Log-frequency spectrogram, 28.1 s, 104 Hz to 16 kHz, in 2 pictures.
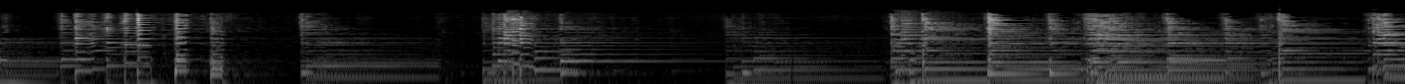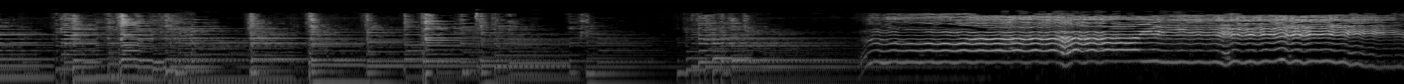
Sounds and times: Guitar: 0.0s - 28.0s.

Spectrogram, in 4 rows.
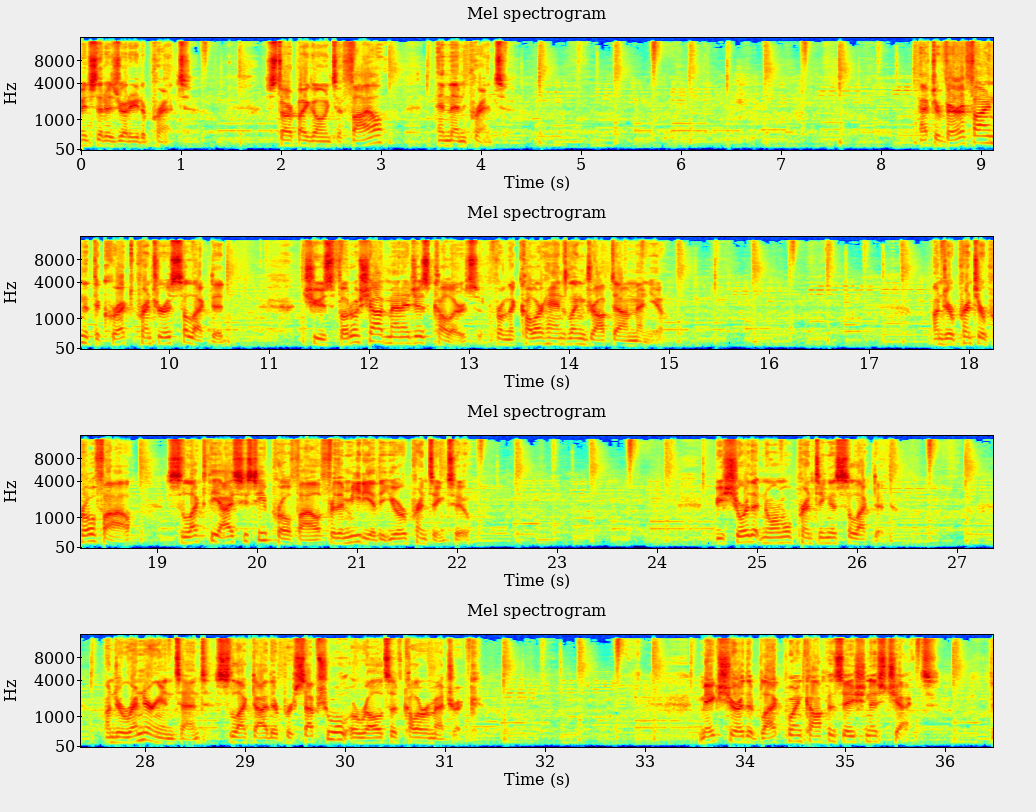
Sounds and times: Speech: 0.0s - 1.2s, 1.8s - 4.4s, 8.4s - 10.6s, 11.3s - 15.0s, 17.6s - 22.2s, 24.6s - 26.5s, 27.6s - 31.4s, 33.5s - 36.4s
Music: 0.0s - 36.4s.

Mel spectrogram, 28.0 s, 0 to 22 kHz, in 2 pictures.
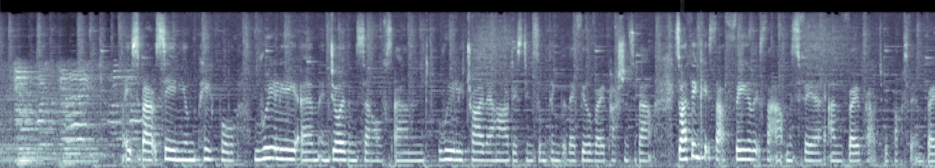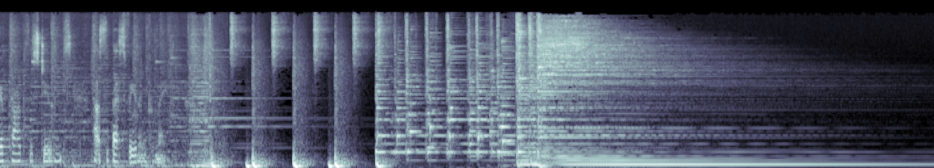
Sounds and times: Banjo: 0.0s - 17.4s, 19.7s - 24.3s
Speech: 1.8s - 16.6s.

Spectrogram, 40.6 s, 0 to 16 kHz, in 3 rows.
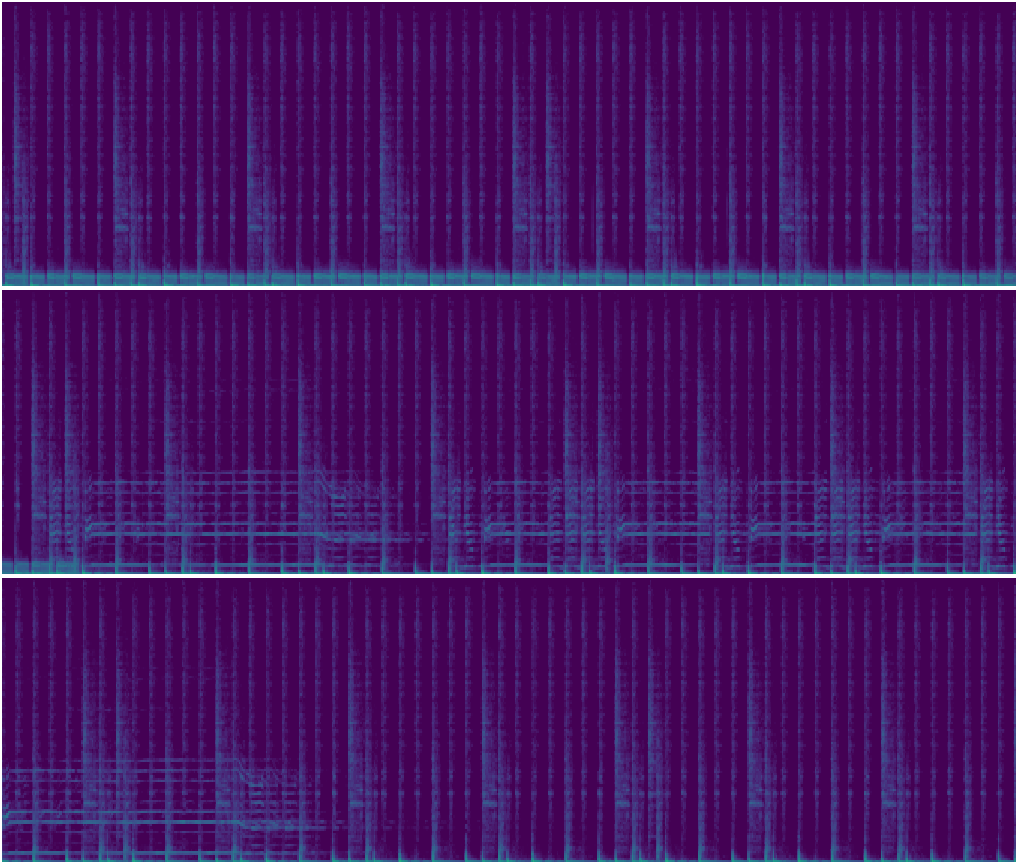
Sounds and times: House music: 0.0s - 40.5s
Techno: 0.0s - 40.5s.

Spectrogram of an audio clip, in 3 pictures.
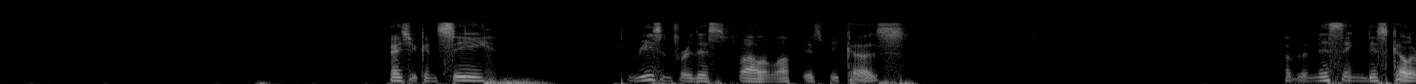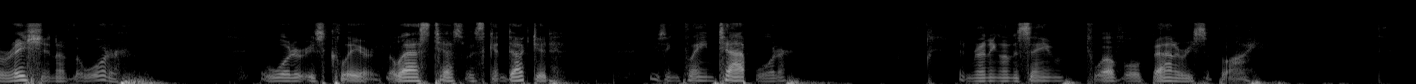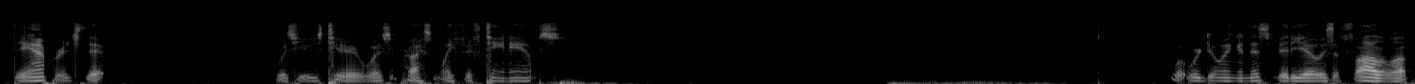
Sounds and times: Speech: 3.9s - 5.2s, 6.2s - 9.2s, 12.9s - 15.7s, 16.8s - 19.9s, 20.7s - 22.2s, 23.8s - 26.9s, 28.5s - 29.4s, 31.1s - 34.1s, 40.1s - 42.4s.

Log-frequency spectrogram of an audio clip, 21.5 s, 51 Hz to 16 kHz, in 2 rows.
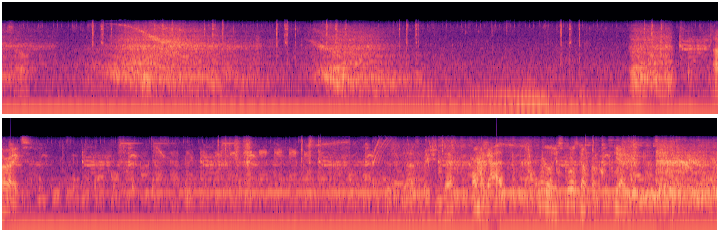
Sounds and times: Music: 10.2s - 21.4s.

